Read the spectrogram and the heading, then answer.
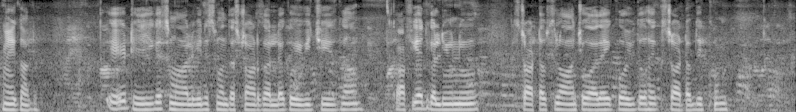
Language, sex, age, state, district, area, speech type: Dogri, male, 18-30, Jammu and Kashmir, Jammu, rural, spontaneous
